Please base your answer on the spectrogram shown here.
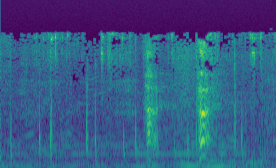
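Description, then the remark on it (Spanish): Horse hooves clip-clop in a steady, even rhythm of sharp knocks as a rider rides away on horseback from a mine, with a low rumbling hum and brief bursts of louder noise partway through. “El inglés se aleja cabalgando, mientras numerosas columnas de humo ascienden de distintos niveles de la mina.”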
